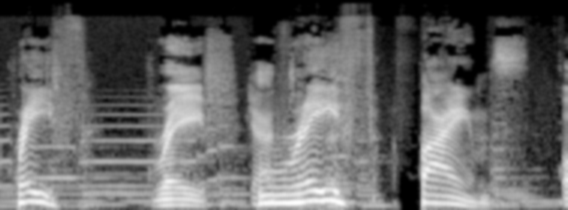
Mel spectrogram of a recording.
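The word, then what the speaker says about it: Ralph Fiennes: pronounce that for us he pronounces it ray Fiennes Wow ray Fiennes one more time ray fine they the first name ray and you would be incorrect I thought he pronounced like that Rafe Rafe and Wraith finds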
